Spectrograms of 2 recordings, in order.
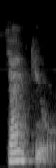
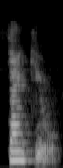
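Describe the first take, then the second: No difference in how they are said.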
